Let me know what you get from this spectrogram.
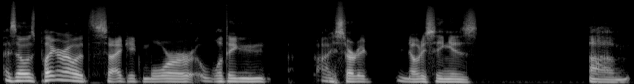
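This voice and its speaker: A man's voice: mid-range voice, unhurried, dry recording, clean studio sound. A man speaking as an expert panelist, laying out scenarios in a conversational, explanatory way.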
